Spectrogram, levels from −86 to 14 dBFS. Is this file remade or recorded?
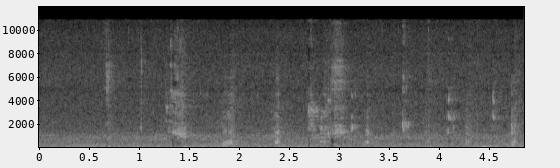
recorded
